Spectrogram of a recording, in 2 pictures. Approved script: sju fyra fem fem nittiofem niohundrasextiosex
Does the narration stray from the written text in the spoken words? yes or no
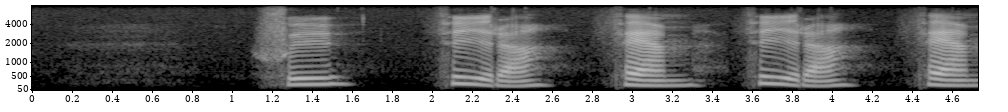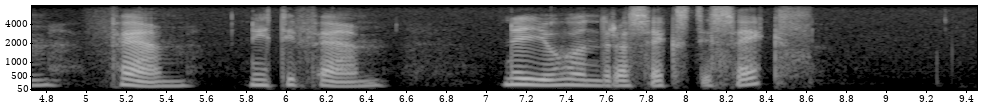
yes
